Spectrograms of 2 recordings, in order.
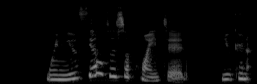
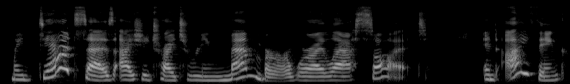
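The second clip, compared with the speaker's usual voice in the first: lively storybook read-aloud; reading to children; 7 dB louder than usual. A narrator's reading. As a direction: tell it like a picture book. Reads picture book aloud.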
